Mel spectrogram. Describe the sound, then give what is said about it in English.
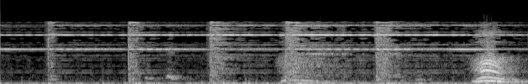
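A bell is struck about six times at a steady, unhurried pace, each strike bright and metallic, its ringing tone sustaining and overlapping into the next, fairly loud. “The bell was ringing.”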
